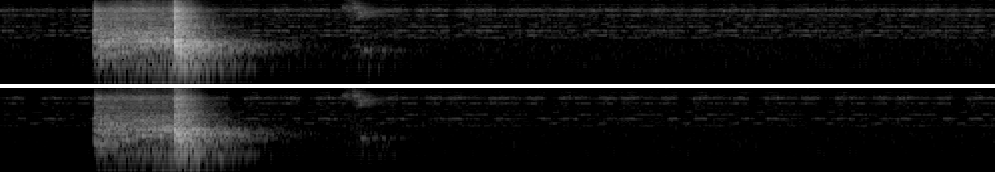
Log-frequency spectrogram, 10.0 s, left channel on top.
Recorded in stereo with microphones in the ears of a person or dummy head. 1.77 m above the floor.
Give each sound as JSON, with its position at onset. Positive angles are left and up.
{"t": 0.9, "sound": "a sliding door", "side_deg": 70, "distance_m": 0.6}
{"t": 3.4, "sound": "whispering", "side_deg": 15, "distance_m": 1.1}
